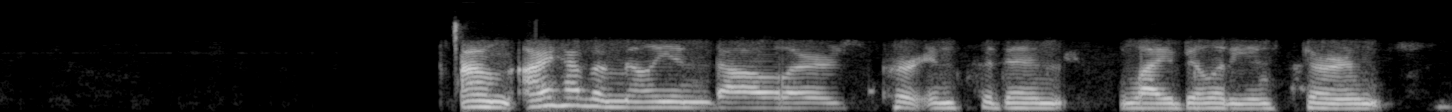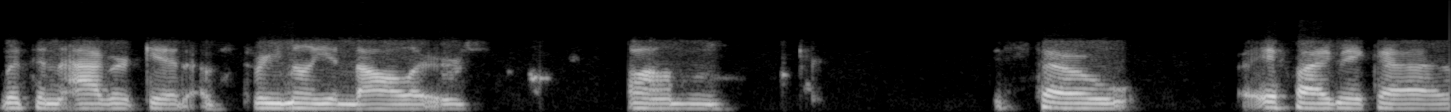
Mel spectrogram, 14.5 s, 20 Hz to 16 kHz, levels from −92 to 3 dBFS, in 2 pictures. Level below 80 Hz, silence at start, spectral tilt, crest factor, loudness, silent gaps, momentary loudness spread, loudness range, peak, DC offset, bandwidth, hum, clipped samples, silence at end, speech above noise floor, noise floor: -64 dBFS; 2.3 s; -6 dB/octave; 18 dB; -21 LUFS; none; 12 LU; 3 LU; -4 dBFS; under 0.1%; 7.6 kHz; none; under 0.1%; 0 s; 63 dB; -83 dBFS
